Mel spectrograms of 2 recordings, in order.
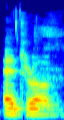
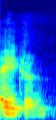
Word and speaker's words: Edron: So On paper, I want it written down, Edron slash So Ed. uh, with an E or an A? E. Yeah, Edrin. Edron, I'll spell it out. Okay, Edrin. Not Adrian. Edron.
